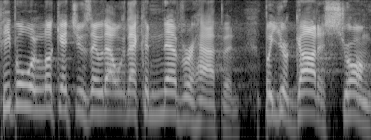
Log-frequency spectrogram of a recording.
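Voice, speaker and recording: Speaking with an American accent, a man uses a high pitch. His pitch swings very widely over a quiet background. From US South. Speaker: pastor. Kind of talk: sermon. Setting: church.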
